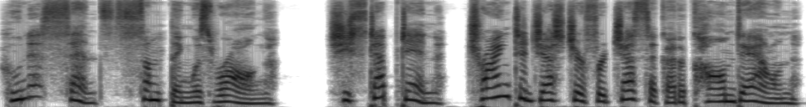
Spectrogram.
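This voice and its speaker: A woman's voice: fairly high pitch, big pitch swings, normal speed, a bit bright, no echo. A woman playing a hurt, guilt-ridden teenage girl who narrates her own story in a confessional, dramatic first-person style. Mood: narrating. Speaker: narrator and main character.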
